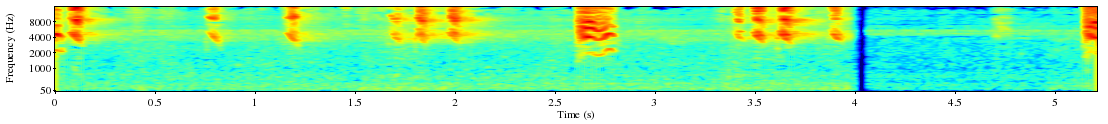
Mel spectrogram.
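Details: Female double-collared seedeater calling to prompt a male to sing: scattered short, high, thin chirps at irregular intervals, some in quick pairs, with a brief silent gap near the end.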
